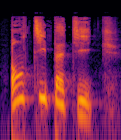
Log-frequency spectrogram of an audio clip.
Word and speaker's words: antipathique: Antipathique. So remember this H doesn't exist phonetically, so antipathique.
